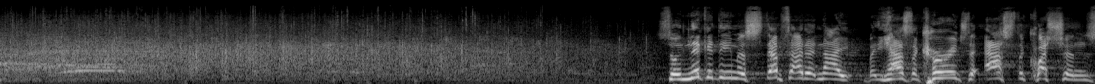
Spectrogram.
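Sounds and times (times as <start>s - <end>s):
applause: 0.0s - 6.6s
speech: 6.7s - 10.9s.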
